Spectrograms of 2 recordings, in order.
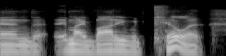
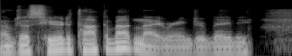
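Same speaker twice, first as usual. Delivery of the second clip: deep, sexy announcer voice, lower pitch; 3 semitones lower than usual. Showing off the voice he gets on the show, deep sexy Allstate voice. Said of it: "sexy Allstate voice".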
